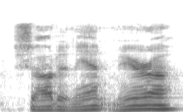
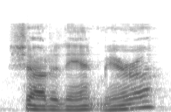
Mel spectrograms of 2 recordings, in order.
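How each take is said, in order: Both takes have the same delivery.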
